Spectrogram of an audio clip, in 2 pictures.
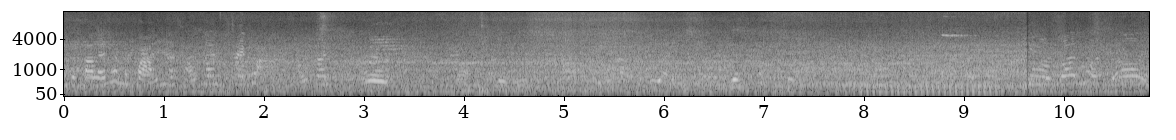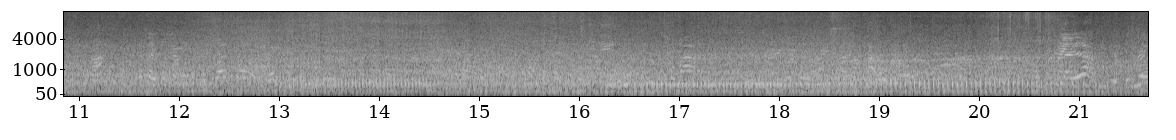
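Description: Plastic bags rustle as vegetables are handled.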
